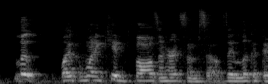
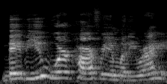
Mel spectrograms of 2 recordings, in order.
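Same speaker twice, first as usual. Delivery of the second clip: higher, louder, fast grandma voice; grandma urging granddaughter to spend, higher and louder; imitating grandma; 7 semitones higher, 9 dB louder than usual. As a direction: sweetly scold like a grandma. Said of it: "call my grandma".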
